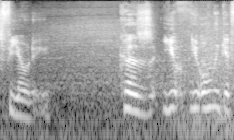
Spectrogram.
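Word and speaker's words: Phione: Like for example, uh Fiona. No, not Fion. No, no, is it? No, no, it is Fiona. cuz you you only get Fiona from hat from breeding mane and Fiona sucks.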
